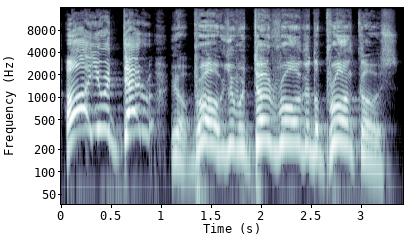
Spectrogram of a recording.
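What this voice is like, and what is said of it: Deep-voiced impression of a friend. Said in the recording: “That's a pretty good impression. ... he's just like a big burly guy with a big beard and a deep, deep voice.”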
